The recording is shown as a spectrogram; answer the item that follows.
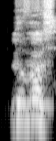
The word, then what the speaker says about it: Duverseau: Duverseau? Duverseau.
